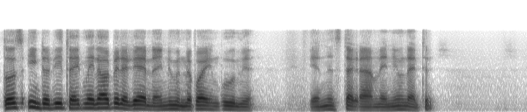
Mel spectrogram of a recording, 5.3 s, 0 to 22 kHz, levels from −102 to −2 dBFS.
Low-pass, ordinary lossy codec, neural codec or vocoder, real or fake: 7.2 kHz; none; codec, 16 kHz, 0.5 kbps, FunCodec, trained on Chinese and English, 25 frames a second; fake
